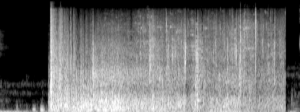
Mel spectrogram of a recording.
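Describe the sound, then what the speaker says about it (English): A video game grenade goes off with a sudden loud blast, then a sustained crackling rumble lasting about three and a half seconds before cutting off abruptly. "Throw that nade, Trent."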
